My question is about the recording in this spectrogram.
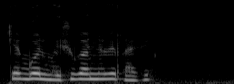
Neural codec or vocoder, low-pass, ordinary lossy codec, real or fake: none; none; none; real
